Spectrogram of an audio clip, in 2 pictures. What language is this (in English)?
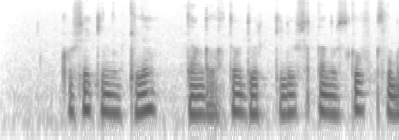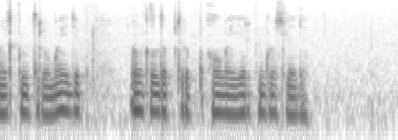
Kazakh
